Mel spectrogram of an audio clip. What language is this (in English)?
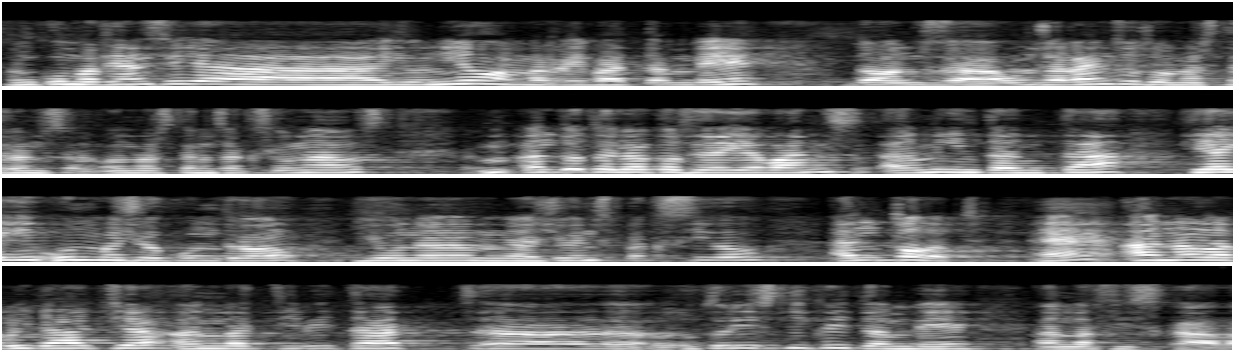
Catalan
